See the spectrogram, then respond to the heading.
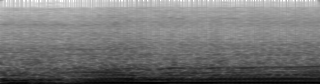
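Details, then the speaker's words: Turbo Honda Integra, driven to check earlier gearbox whine and gears popping out: a faint whine rises and falls with revs in first gear; second whines less than before. Owner fears the transmission may need pulling; cause not confirmed. "it still does whine. It still does whine a little bit."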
